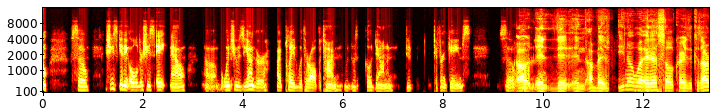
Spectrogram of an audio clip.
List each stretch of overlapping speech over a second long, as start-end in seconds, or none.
none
